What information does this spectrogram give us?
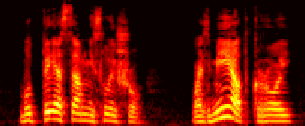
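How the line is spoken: Snapping. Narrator (Russian): огрызнулся дядя Герман

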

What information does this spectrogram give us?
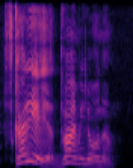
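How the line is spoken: Shouting. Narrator (Russian): крикнул

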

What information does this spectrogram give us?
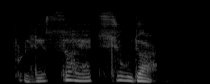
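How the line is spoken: Hushed demand. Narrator (Russian): Тихо потребовала, стараясь не шуметь

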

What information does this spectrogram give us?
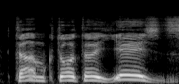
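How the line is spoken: Shrieked. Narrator (Russian): завизжала

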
